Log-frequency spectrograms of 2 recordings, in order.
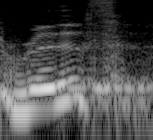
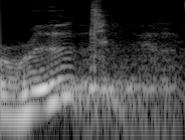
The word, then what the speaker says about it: Ruth: In Hebrew, it's pronounced Ruth or Root, depending on how what Hebrew scholar you're looking at, how they pronounce the tav at the end.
